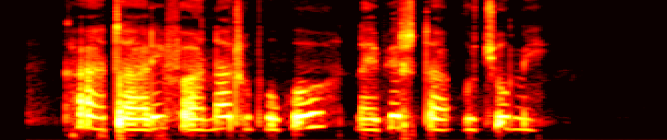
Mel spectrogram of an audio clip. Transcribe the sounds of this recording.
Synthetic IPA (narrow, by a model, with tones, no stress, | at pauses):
kʰa˦˨tʰaːɾi˦fa̰˨na˦tʰu˨pu˨kɔ˦ | na˨i˨pi˦ɾta˨u˨t͡ʃu˦mi˨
